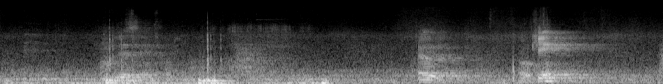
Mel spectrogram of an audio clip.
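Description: A middle-aged man speaks calmly and slowly in a large echoing hall.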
